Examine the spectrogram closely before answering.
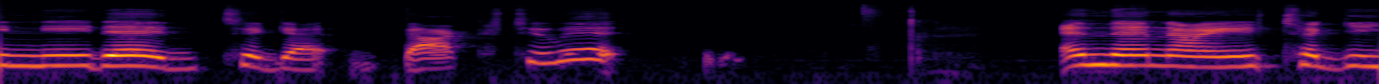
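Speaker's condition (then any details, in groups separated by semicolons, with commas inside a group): Friedreich's ataxia; handwriting and speech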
